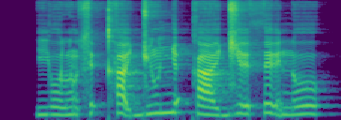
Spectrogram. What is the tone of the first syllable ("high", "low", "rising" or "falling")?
low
